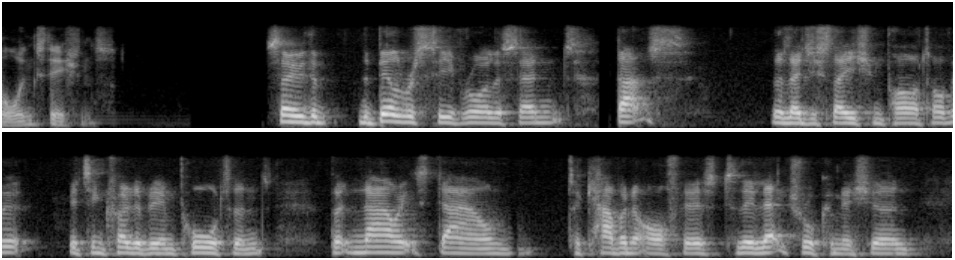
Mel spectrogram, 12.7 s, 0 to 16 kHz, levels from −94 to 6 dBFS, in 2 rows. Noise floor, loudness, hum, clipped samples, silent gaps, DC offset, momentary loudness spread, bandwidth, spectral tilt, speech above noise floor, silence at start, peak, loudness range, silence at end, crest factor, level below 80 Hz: -66 dBFS; -21 LUFS; none; under 0.1%; 1.26-1.72 s; under 0.1%; 15 LU; 8 kHz; -6.5 dB/octave; 46 dB; 0 s; -2 dBFS; 3 LU; 0.25 s; 20 dB; -64 dBFS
